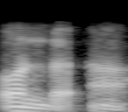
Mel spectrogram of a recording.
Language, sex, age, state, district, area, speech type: Malayalam, male, 45-60, Kerala, Pathanamthitta, rural, conversation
